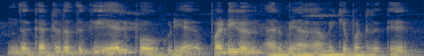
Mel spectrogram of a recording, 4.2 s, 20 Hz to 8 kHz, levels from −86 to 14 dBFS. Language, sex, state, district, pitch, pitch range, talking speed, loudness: Tamil, male, Tamil Nadu, Kanyakumari, 110 Hz, 100-120 Hz, 115 wpm, -15 LUFS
